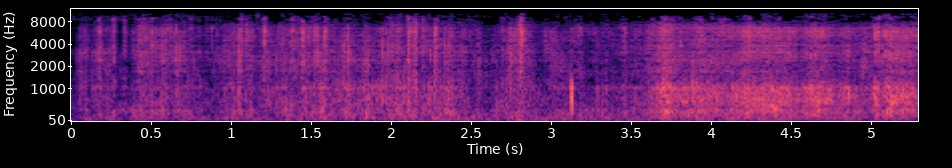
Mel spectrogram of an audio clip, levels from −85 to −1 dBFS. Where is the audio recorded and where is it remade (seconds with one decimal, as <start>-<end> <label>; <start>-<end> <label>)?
0.0-5.3 recorded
